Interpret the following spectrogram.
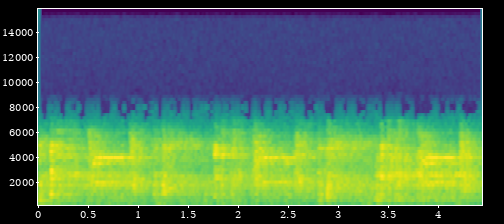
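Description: Multitrack vertical form-fill-seal liquor pouch packing machine running: a steady mechanical clatter with a beat that repeats about twice a second as the machine cycles.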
